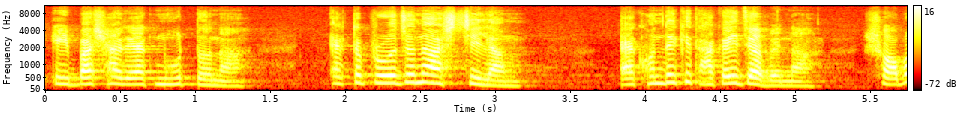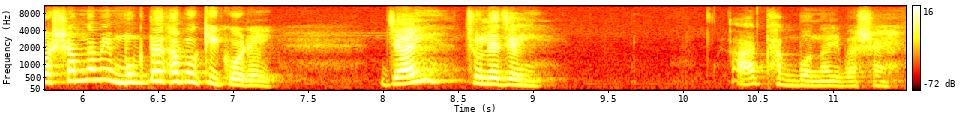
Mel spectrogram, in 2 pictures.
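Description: A woman playing a soft-spoken older sister who is wounded by a harsh welcome. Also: high voice. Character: hurt, soft-spoken older sister visiting her brother. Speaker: visiting elder sister. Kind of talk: short film acting.

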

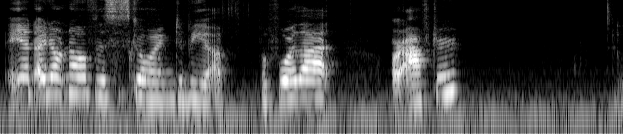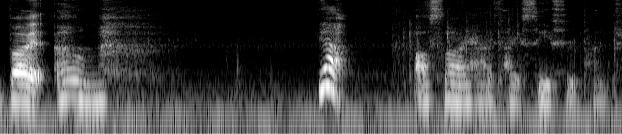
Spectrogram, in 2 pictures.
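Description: A young woman's voice, a little high, bright and forceful, comes through unhurried, with long pauses and a slight hiss or hum. She's a beauty vlogger giving a casual haul chat to her webcam in a cluttered bedroom. She's a little sick and losing her voice, and "like" fills her talk.

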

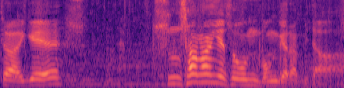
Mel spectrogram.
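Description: A man's voice: fairly high pitch, wildly swooping pitch, moderate pace, noisy background. An older man chatting casually as a vlogger at his rural home, telling folksy stories and chuckling often. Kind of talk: casual vlog narration.

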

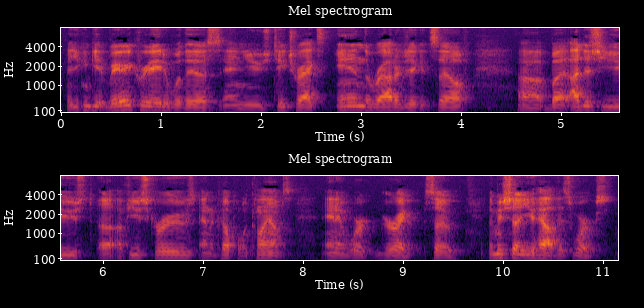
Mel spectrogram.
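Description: A man's voice: on the low side, steady tone, moderate pace. Man explaining a woodworking jig. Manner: plain, step-by-step explaining while working with tools. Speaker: woodworking channel host. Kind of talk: hands-on workshop tutorial. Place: large indoor woodworking shop.

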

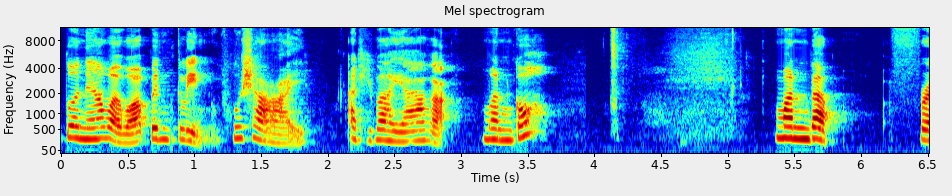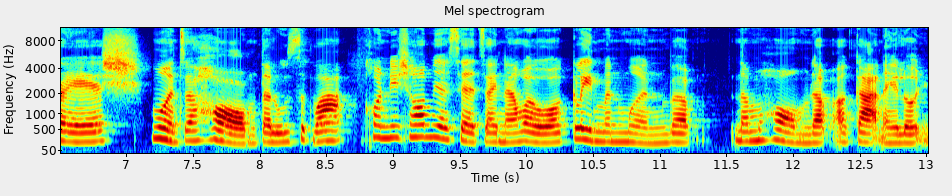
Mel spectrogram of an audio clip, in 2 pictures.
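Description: A woman's voice: mid-range voice, fairly bright tone. A young woman chatting casually through a perfume review, descriptive and gushing, with polite particles. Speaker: beauty vlogger.

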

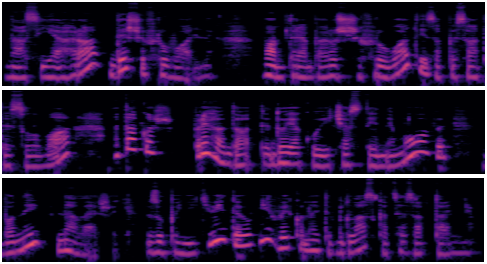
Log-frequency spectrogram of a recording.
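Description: A woman teaching a video grammar lesson, slowly dictating words with care. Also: low voice, big pitch swings, warm tone, breathy edge. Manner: slow, careful dictation of words.

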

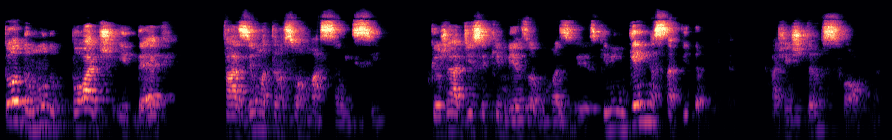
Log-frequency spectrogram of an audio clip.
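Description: An earnest man gives a motivational talk, repeating his points and speaking straight to the listener. His voice sits at an ordinary middle pitch. It sounds roomy and distant, picked up from well away from the microphone. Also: sing-song, moderate pace. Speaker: host of an inspirational program. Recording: echoey room, voice far from mic.

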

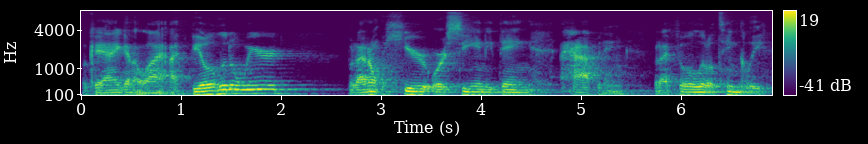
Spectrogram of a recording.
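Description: A man's voice: sits low, brisk. A man in his thirties filming a casual ghost-hunting vlog, talking in a slangy, uneasy way to viewers and spirits. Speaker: solo paranormal investigator, host. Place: abandoned jail at night, indoors and just outside. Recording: echoey empty building, faint noise.

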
